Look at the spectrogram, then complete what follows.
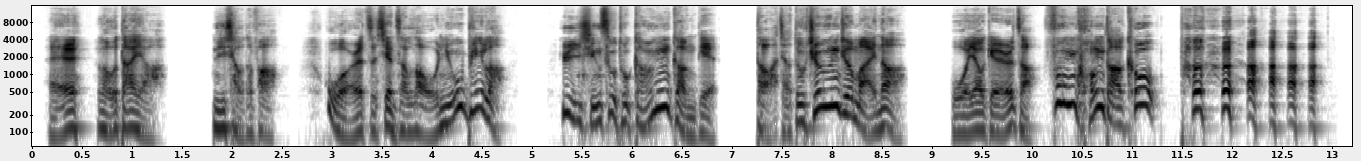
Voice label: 男 对白配音; 父亲节端午节对白配音

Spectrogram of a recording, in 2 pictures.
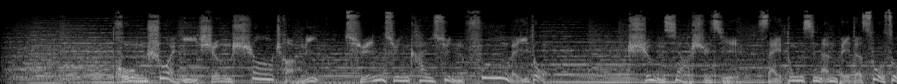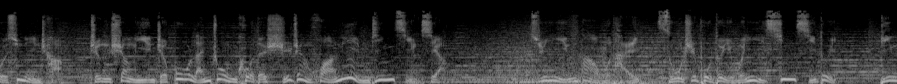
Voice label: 男 走进陆军片头; CCTV7

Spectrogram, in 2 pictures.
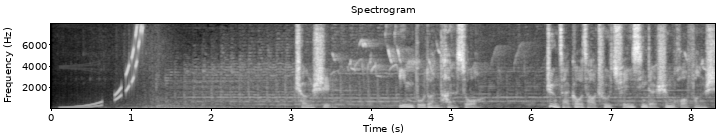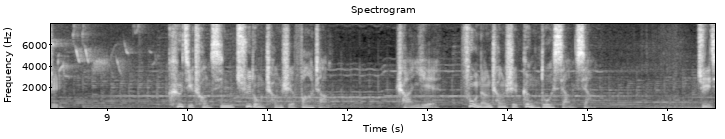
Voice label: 男 科技感 创新而立 擎领未来

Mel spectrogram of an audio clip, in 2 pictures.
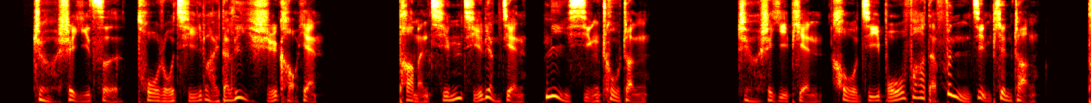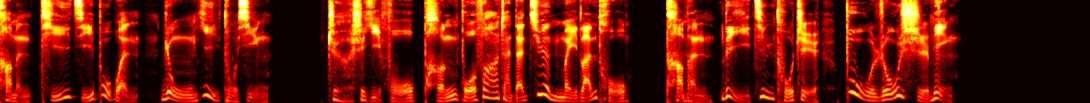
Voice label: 男 专题 浑厚 感情; 疫情专题

